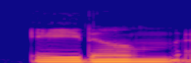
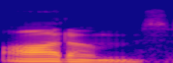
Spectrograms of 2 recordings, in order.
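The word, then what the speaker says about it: ATUM: doing the rounds promoting Adam at autumns actually is how it's pronounce the new new 30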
